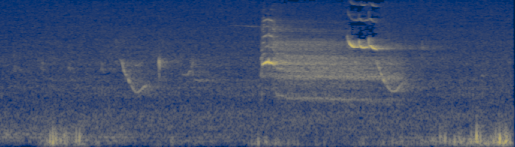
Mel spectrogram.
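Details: Red-tailed hawk (Buteo jamaicensis) calling from hidden in a tree in spring at Bemus Point, possibly reacting to the observers: a hoarse, raspy scream about a second long with shorter downslurred notes, faint chirps and low rumble behind.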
